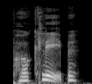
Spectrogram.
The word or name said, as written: påklæbe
